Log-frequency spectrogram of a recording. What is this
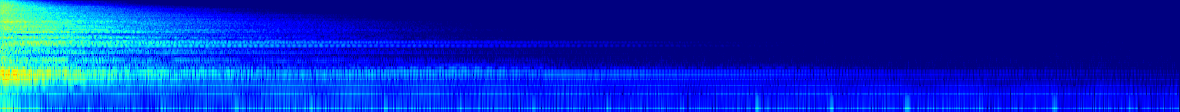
Individual percussive hits recorded live from my Tama Drum Kit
